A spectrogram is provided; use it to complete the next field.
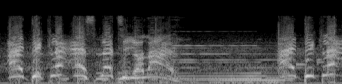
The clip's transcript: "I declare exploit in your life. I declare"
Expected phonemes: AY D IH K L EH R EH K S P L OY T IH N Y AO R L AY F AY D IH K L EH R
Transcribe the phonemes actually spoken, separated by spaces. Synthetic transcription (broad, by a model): AY D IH K L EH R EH S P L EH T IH Y AO L AY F AY D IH K L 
